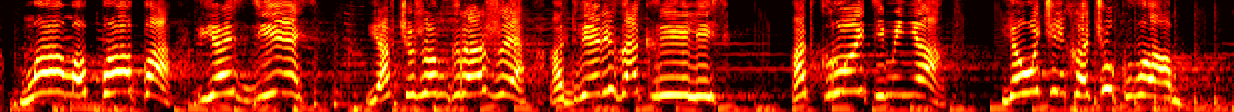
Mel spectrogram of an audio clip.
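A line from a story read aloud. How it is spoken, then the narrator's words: Tractor shouting even louder. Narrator (Russian): И синий трактор закричал еще громче, чем раньше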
